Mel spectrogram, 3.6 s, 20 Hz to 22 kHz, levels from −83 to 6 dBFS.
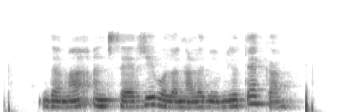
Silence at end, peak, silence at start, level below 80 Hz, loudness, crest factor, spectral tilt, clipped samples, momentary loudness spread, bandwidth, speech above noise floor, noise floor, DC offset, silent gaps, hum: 0.5 s; -12 dBFS; 0.45 s; -52 dBFS; -26 LUFS; 14 dB; -7 dB/octave; under 0.1%; 12 LU; 7.8 kHz; 26 dB; -51 dBFS; under 0.1%; none; none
